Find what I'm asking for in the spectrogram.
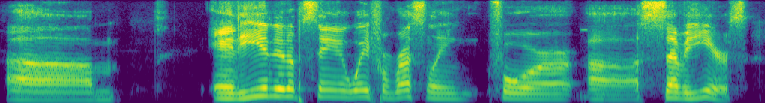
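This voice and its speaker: A man's voice: fairly high pitch, lively intonation, measured pace, clean tone, dry recording. A man, hosting a casual podcast chat, rambling, laughing often and swearing freely. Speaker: podcast host.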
